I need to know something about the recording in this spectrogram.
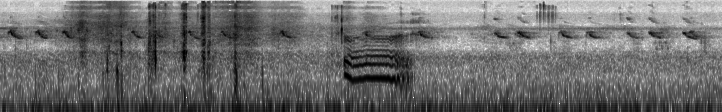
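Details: Park-dwelling tortoiseshell community cat, nuzzling and begging for attention, utters one short, strong, rich meow halfway through; a few soft taps come before it, and bright repeated chirping and low rumble continue throughout.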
